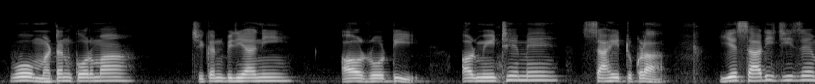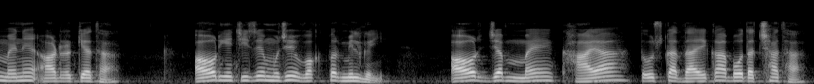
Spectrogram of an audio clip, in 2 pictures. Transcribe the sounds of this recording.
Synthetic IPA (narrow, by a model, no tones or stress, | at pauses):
ʋomɐʈənkoːɾma | t͡ʃɪkənbɪɾjaːni | ɔːɾːoːʈi | ɔːɾmiːʈʰemẽ | saːɦiʈʊkɽa̰ː | jesaːɾit͡ʃiːzẽmɛ̃ːneʔa̰ːɾɖəɾkijat̪ʰa̰ː | ɔːɾjet͡ʃiːzẽmʊd͡ʒʱeʋɐqt̪̚pɐɾmɪlɡəḭː | ɔːɾd͡ʒɐbmɛ̃ːkʰaːjat̪oʊskad̪aːɪkabɔɦt̪ɐtːʃʰat̪ʰa̰ː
